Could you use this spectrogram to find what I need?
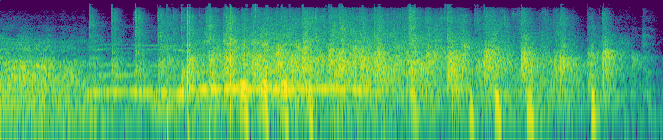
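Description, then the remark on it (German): An audience at a church service breaks into steady, sustained applause for the drummer and his mother, many hands clapping together with a few sharp claps standing out, while some voices and soft laughter mix in underneath. “Dieser Beifall gilt aber auch der Mutter und den anderen.”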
